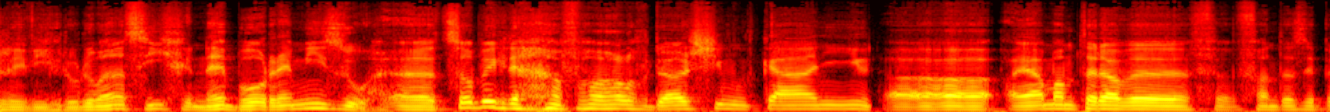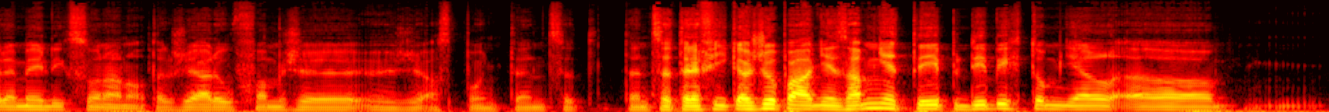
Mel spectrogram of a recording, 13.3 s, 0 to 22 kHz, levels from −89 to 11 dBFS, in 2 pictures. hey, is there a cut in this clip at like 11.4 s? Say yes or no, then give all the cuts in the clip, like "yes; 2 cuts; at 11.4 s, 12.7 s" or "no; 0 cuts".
no; 1 cut; at 4.3 s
